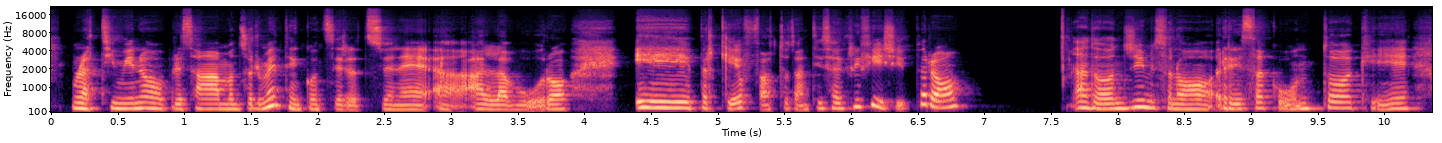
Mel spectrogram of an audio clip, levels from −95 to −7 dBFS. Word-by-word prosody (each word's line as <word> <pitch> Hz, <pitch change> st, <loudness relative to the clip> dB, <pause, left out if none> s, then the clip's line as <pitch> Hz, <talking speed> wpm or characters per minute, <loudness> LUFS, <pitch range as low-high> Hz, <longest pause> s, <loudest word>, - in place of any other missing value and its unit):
un 205 Hz, -, +4 dB
attimino 195 Hz, +1 st, +1 dB
presa 185 Hz, 0 st, +2 dB
maggiormente 185 Hz, -, 0 dB
in 175 Hz, -, -3 dB
considerazione, 170 Hz, -2 st, -2 dB
uhm, -, -, 0 dB, 0.2 s
al 180 Hz, -2 st, +2 dB
lavoro, 165 Hz, +2 st, 0 dB, 0.5 s
ehm, 225 Hz, -1 st, +5 dB
perché 210 Hz, -2 st, -1 dB
ho -, -, -1 dB
fatto 195 Hz, -2 st, -7 dB
tanti 175 Hz, +2 st, -6 dB
sacrifici. 220 Hz, +6 st, -2 dB
Però, 285 Hz, -3 st, +2 dB, 0.7 s
ad 225 Hz, -2 st, +2 dB
oggi 200 Hz, +6 st, +3 dB
mi 230 Hz, -, +1 dB
sono 180 Hz, -4 st, 0 dB
resa 195 Hz, +1 st, 0 dB
conto 215 Hz, +1 st, -2 dB
che, 200 Hz, -1 st, -4 dB
200 Hz, 135 wpm, -21 LUFS, 180-220 Hz, 0.7 s, ehm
